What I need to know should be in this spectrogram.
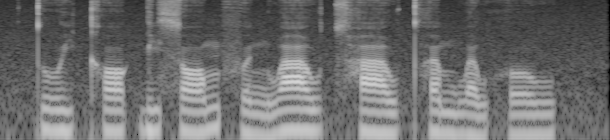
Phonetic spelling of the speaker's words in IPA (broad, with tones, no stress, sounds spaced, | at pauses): t̪ uː˨ j kʰ ɔː˨ k̚ e˨˧ j s ɔː˨˥ m f ɵ˨˩ n w aː˥ w t͡sʰ aː˧ w t̪ʰ ɐ˧ m w ɐ˨˩ w h o˨ w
